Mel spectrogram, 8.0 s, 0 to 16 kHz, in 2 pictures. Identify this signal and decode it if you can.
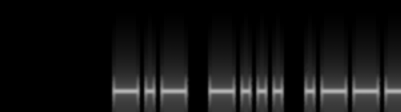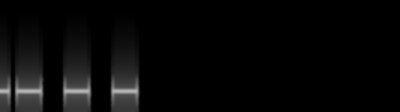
Morse code, heard as a keyed tone, about 15 wpm, 700 Hz. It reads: KB1TT
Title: USA Call Signs - 5 Characters - Repeated 2x - 15wpm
